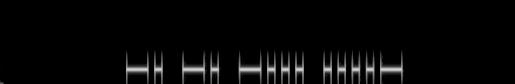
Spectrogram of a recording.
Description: Morse code, heard as a keyed tone, about 17 wpm, 700 Hz. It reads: NNB4
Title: All Cut Numbers - 4-Digit 17wpm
